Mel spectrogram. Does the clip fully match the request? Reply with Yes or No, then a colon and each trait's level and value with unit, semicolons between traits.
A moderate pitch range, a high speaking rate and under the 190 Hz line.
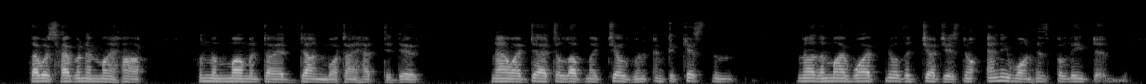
No: narrow, 2.2 semitones; fast, 210 wpm; low, 135 Hz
